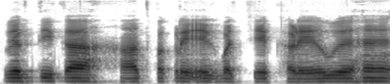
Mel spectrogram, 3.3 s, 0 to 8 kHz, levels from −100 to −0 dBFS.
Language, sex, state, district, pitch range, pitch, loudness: Hindi, male, Jharkhand, Deoghar, 105-115 Hz, 110 Hz, -19 LUFS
